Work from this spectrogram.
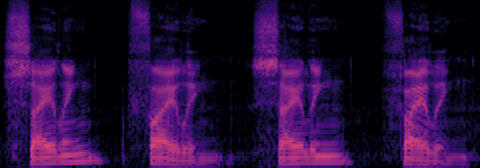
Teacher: the burst of high frequency sound that distinguishes s in sailing from the f in failing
